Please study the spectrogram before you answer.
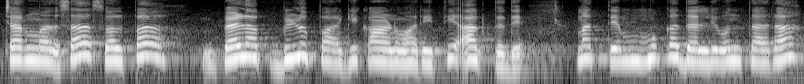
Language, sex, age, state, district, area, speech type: Kannada, female, 45-60, Karnataka, Udupi, rural, spontaneous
